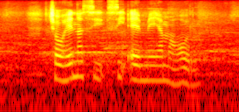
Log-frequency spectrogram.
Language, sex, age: Venda, female, 25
